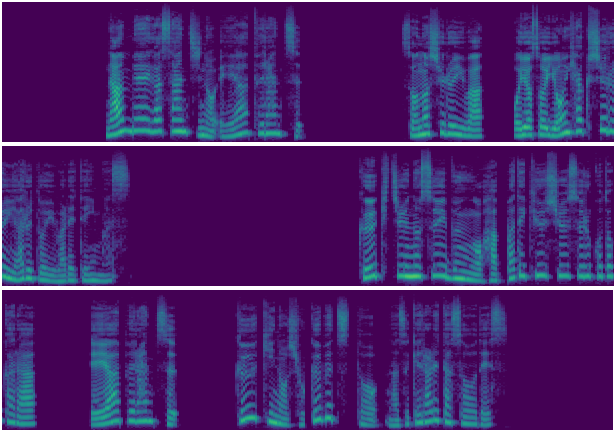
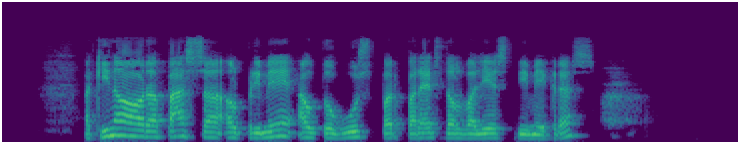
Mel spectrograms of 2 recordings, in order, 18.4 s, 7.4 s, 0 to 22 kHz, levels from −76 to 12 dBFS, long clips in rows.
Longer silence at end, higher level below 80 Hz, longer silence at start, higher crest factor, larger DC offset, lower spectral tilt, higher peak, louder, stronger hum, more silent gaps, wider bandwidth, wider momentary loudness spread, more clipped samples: about the same, 1.1 s vs 1.1 s; second, -86 dBFS vs -58 dBFS; first, 1.05 s vs 0.6 s; first, 24 dB vs 18 dB; neither; about the same, -4 dB/octave vs -4.5 dB/octave; about the same, -4 dBFS vs -2 dBFS; second, -25 LUFS vs -16 LUFS; neither; neither; first, 19.5 kHz vs 8.4 kHz; about the same, 13 LU vs 12 LU; neither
